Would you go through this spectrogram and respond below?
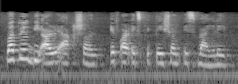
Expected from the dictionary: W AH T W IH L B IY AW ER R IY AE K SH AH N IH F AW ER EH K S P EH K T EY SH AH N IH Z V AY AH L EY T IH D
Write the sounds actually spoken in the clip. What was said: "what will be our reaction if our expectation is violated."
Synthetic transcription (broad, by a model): W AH T W IH L B IY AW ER R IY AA K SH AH N IH F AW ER EH K S P EH K T EY SH AH N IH S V AY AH L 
